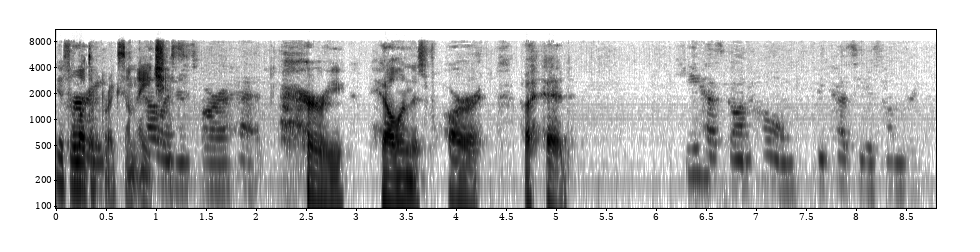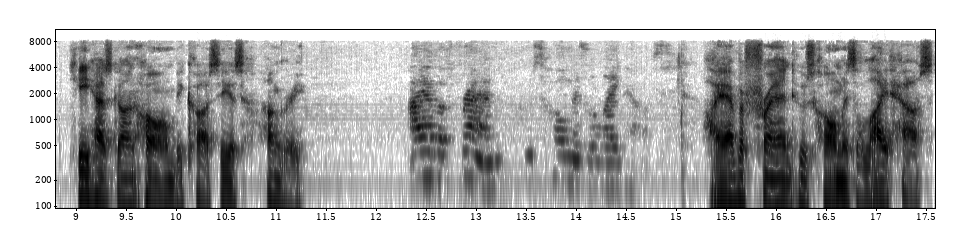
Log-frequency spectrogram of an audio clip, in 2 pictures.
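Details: Adult man with quite severe spasmodic dysphonia, recorded before treatment while reading sentences; the condition was severe enough that he lost his job and went on disability.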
